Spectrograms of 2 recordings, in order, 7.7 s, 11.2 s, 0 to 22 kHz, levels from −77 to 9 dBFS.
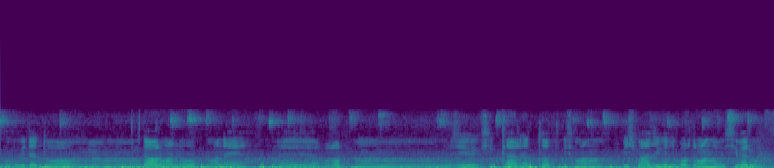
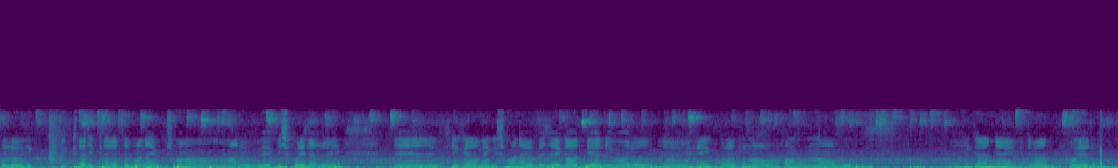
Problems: background sounds at intervals, low volume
